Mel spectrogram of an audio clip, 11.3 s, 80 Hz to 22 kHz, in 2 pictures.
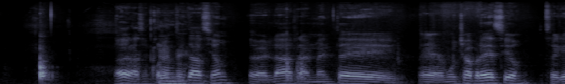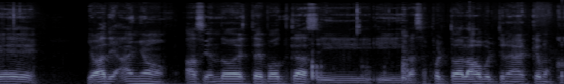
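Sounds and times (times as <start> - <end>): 
speech: 1.2 - 11.2
glasses clinking in a toast: 9.7 - 10.0.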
